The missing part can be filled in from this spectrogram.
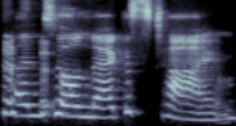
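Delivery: tearful, crying. Hosts signing off to their weekly listeners, crying while signing off. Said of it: "I'm crying".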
